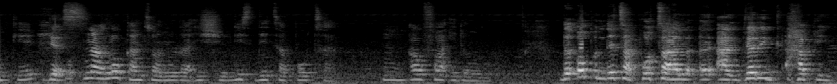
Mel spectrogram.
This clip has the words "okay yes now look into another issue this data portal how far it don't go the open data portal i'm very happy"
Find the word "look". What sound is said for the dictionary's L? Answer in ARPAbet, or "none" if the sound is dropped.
N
